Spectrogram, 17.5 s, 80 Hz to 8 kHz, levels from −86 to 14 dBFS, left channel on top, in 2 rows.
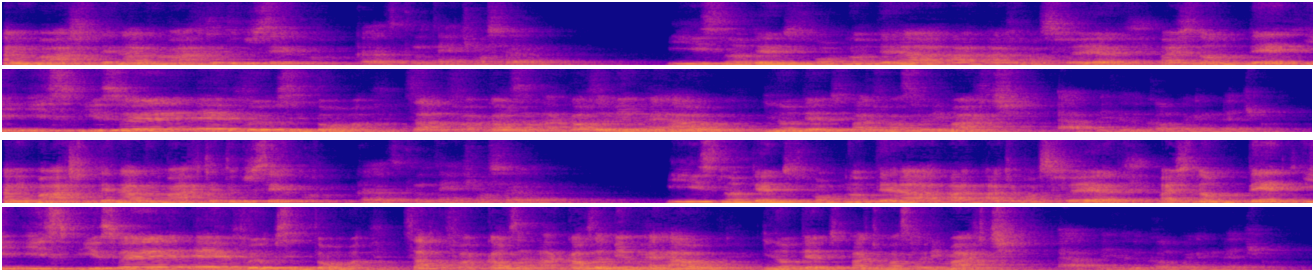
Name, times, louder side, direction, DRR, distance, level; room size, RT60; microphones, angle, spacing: voice 1, 0.0-2.1 4.4-13.5 13.8-15.6, right 1 dB, 50° right, 2 dB, 0.4 m, -18 dB
voice 2, 2.3-3.6 15.8-17.2, equal, 65° left, -7 dB, 1.3 m, -27 dB
3.7 x 2.8 x 2.5 m, 1.4 s
head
